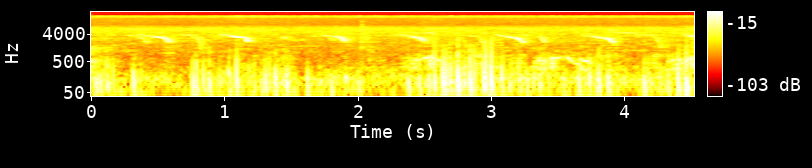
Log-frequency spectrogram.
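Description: Repeated soft cooing calls of pigeons, several overlapping in a steady rhythm, close by, with light rustling and scuffing underneath.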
